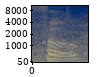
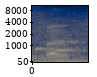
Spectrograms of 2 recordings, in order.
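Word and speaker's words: phở: By the way, you know it's pronounced pho, right? Is it? Yeah, not pho.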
